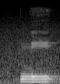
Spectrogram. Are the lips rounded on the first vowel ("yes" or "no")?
no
